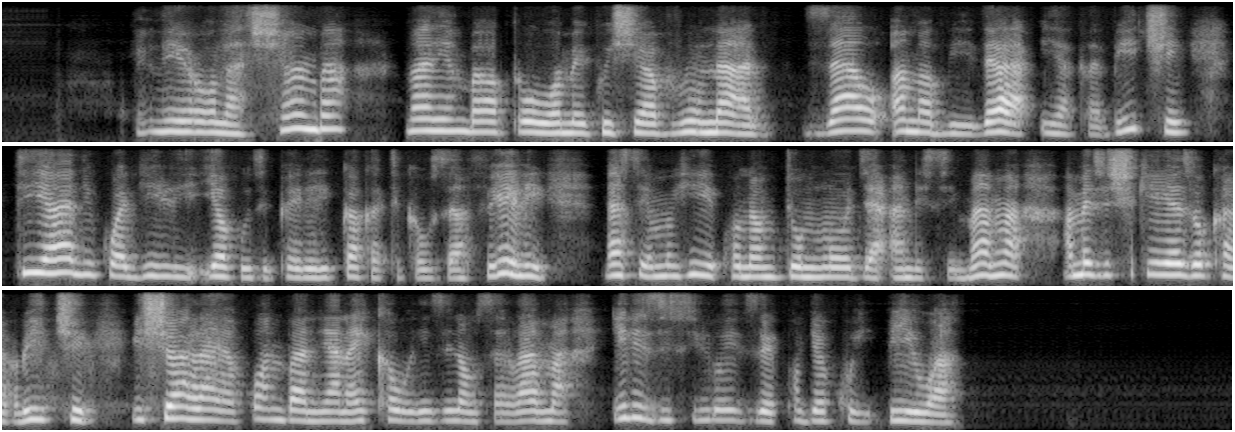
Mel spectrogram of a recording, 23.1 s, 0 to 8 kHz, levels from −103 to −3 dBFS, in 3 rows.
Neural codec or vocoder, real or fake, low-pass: codec, 16 kHz in and 24 kHz out, 0.8 kbps, FocalCodec, streaming, 65536 codes; fake; 7.2 kHz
